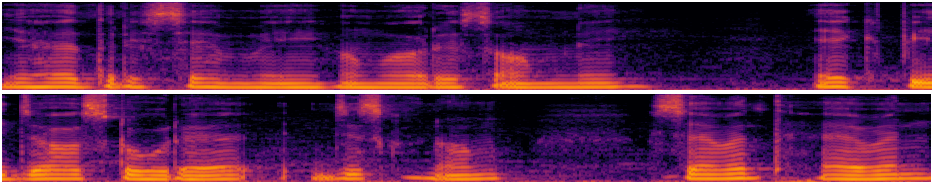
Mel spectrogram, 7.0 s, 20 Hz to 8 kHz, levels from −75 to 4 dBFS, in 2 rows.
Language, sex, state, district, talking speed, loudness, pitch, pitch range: Hindi, male, Bihar, Vaishali, 120 wpm, -17 LUFS, 140 Hz, 130-150 Hz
